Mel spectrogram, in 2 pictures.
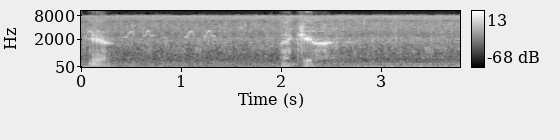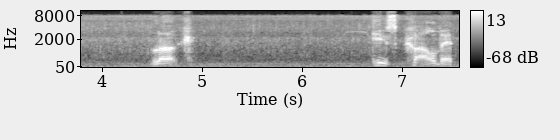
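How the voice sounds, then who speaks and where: An actor playing a grieving, tormented father in a radio drama, speaking in halting, repeated phrases. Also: mid-range voice, expressive, vocal fry, a bit bright, slight background noise, exaggerated voice. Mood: tender, overcome. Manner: halting, broken delivery, repeating himself. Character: grieving, tormented father, an American former prisoner of war.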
